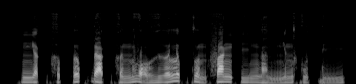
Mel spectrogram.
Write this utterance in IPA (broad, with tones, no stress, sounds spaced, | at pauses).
ɲ a˨˩ k̚ h ə˨˩ p̚ ʔ ə˦˥ p̚ ɗ a˨˩ k̚ h ə˨˦ n v ɔ̰˧˨ ɣ ɨ˨˦ ə̯ l ə˦˥ p̚ t̪ o˧˩ n f a˧ ŋ ʔ i˧ ŋ a̤˨˩ n ɲ ə˨˦ n k u˨˩ t̚ ɗ i˨˦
